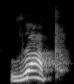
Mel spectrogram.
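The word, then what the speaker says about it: wrap: of vocabulary you know rap rap involved rap we here we don't pronounce the w okay the same as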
